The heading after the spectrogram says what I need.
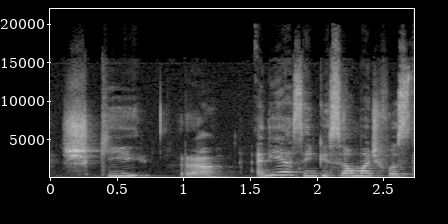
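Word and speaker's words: шкіра: So if you want to say skin in Ukrainian, you would say it like shkira, shkira.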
